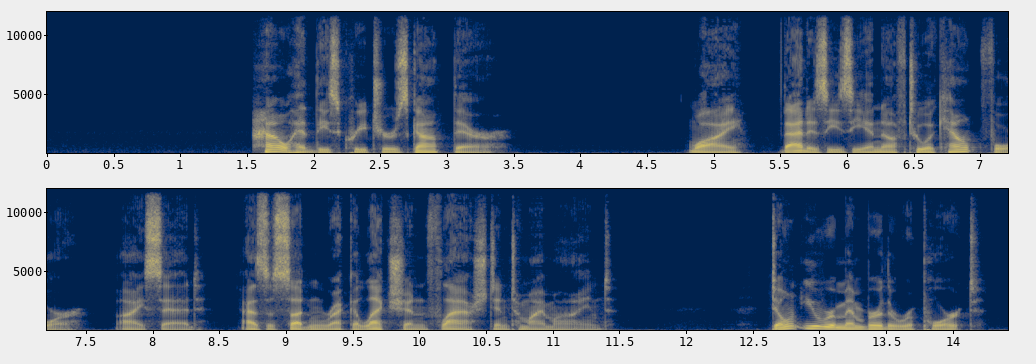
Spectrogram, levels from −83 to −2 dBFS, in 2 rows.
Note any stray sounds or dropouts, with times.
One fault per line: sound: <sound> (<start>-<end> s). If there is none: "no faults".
no faults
